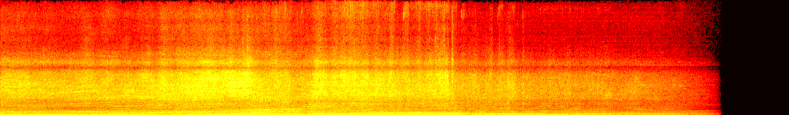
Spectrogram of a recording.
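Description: A motorcycle engine roars loudly as it speeds past, rising and falling in pitch with gear changes.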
